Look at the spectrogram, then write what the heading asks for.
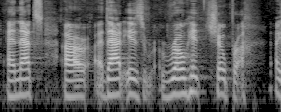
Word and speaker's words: Rohit Chopra: for student loans and that's uh that is Rohit Chopra I said it right I really worked on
